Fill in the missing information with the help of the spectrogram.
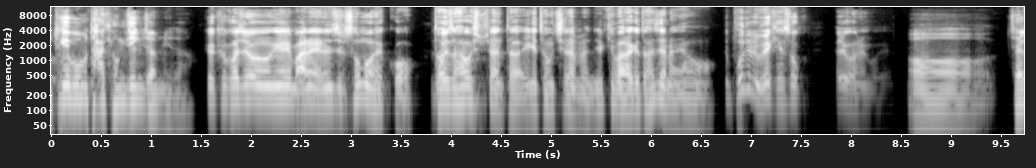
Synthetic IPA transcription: ʌt͈ʰʌkʰebomjʌntakjʌŋd͡ʑe̞ŋd͡ʑamɲidakɯkɯkwad͡ʑʌŋe̞manɯnenɯnd͡ʑiɾɭsʰʌmoɦe̞tk̚k͈o | tʌis̬ʰʌnɦaɡoɕʰi̥p̚t͡ɕ͈iantʰaiɡe̞t͡ɕʌŋt͡ɕʰiɾamjʌniɾʌkʰe̞maɾɦaɡidoɦad͡ʑanajoponiɾɯnweke̞s̬ʰok̚ | haʎːʌɡoɦanɯnɡʌejoʌ | t͡ɕe̞

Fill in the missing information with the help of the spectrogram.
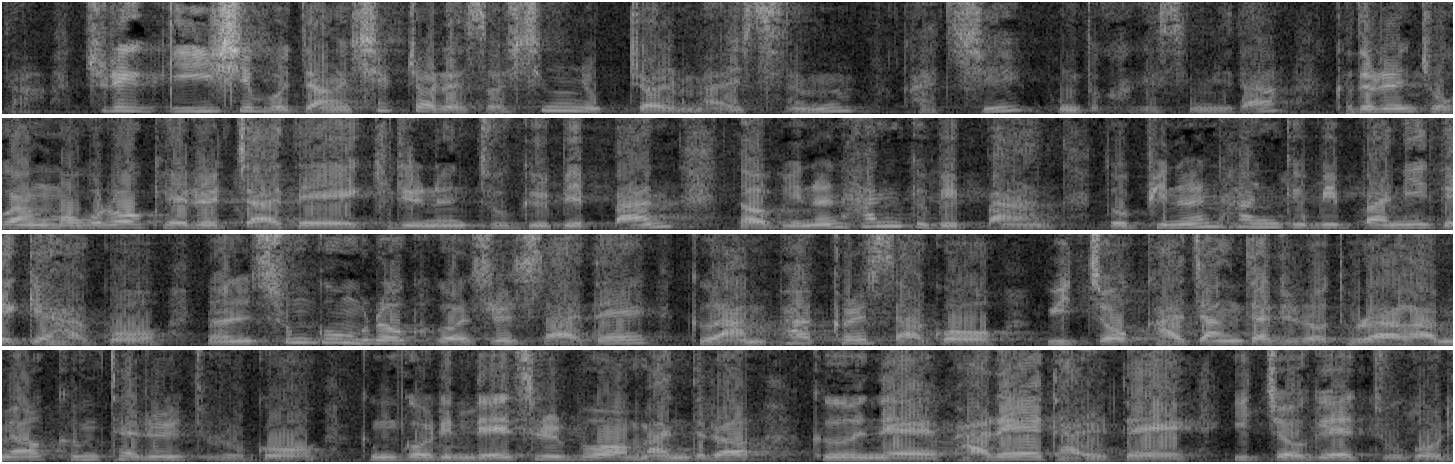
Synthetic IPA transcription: a | t͡ɕʰuɾiɡiɕʰibod͡ʑaŋɕʰip̚t͡ɕ͈ʌɾe̞sʰʌɕʰimɲuk̚t͡ɕ͈ʌɭma̰ɭs͈ɯm | kat͡ɕʰipoŋdokʰaɡe̞s͈ɯmɲida | kɯdɯɾɯnt͡ɕoɡaŋmoɡɯɾokwe̞ɾɯɭt͡ɕ͈ade̞kiɾinɯntuɡjubip͈anː | ʌbinɯnhanɡjubip͈an | topʰinɯnɦanɡjubip͈aɲidwe̞ɡeɦaɡo | nʌnɯnsʰuŋɡɯmɯɾokɯɡʌsʰɯɭs͈ade̞kɯampʰakʰɯɭs͈aɡo | ɥit͡ɕ͈okk͈ːad͡ʑaŋd͡ʑaɾiɾotoɾaɡamjʌkɯmtʰe̞ɾɯɭtuɾuɡo | kɯmɡoɾine̞sʰɯɭbuʌmandɯɾʌ | kɯnepaɾetaɭde̞ | it͡ɕ͈oɡe̞tuɡoɾi

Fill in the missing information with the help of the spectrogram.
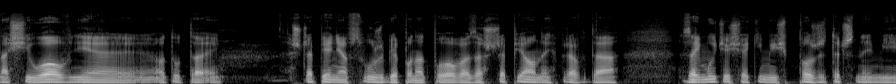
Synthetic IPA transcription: naɕiwɔvɲɛɔ̰t̪ut̪a̰j | ʂt͡ʂɛpʲjeɲafswuʐbʲjɛpɔnat̪̚pɔwɔvazaʂt͡ʂɛpʲjɔnɘ̰xpɾavd̪a | zajmujt͡ɕɛɕɛjakʲimʲiɕpɔʐɨt̪ɛt͡ʂnɘmʲi

